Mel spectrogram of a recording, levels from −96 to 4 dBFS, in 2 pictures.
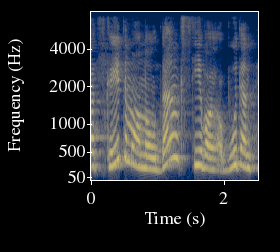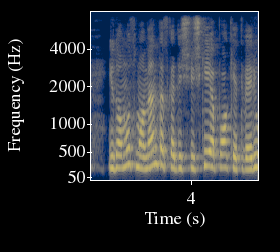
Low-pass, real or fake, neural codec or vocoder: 7.2 kHz; real; none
